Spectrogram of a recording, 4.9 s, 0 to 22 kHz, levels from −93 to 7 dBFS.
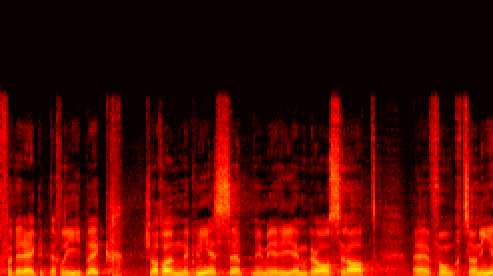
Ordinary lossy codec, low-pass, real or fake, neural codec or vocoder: none; 14.4 kHz; fake; codec, 44.1 kHz, 7.8 kbps, Pupu-Codec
